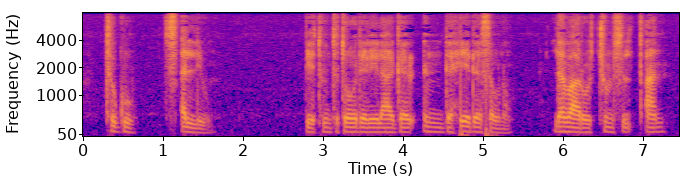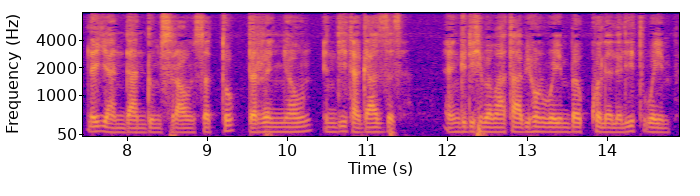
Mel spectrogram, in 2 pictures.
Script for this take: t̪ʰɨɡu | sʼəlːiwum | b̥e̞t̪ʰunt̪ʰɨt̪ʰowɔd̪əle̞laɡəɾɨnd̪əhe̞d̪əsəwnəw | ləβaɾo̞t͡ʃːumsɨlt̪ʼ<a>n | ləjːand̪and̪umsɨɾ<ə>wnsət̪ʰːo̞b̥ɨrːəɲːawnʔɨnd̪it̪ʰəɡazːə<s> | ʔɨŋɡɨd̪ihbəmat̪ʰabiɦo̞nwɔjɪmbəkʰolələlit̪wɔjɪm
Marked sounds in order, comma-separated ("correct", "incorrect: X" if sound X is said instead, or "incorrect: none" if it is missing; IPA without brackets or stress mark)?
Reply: correct, incorrect: a, incorrect: z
